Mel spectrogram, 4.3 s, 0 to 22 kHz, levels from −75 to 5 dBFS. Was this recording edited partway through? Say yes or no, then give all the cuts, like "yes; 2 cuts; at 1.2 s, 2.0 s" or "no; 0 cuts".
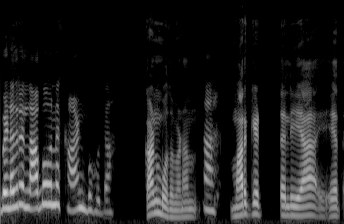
no; 0 cuts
